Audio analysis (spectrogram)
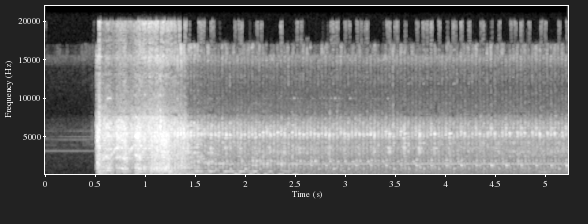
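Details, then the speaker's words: Opel Vivaro (2002 per description; owner also says 2021) with Renault 1.9 L diesel, after replacing air flow meter that caused power loss stuck at 2000 rpm: cranks, catches at once, steady even idle, no misses; normal start and idle. "Mais franchement, là, il tourne comme une horloge, vous l'entendez, hein. Le bon vieux moteur 1,9 litre de chez Renault, il tourne nickel."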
